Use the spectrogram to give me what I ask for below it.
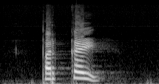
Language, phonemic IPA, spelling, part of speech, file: Tamil, /pɐrkɐɭ/, பற்கள், noun, Ta-பற்கள்.ogg
- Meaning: plural of பல் (pal)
